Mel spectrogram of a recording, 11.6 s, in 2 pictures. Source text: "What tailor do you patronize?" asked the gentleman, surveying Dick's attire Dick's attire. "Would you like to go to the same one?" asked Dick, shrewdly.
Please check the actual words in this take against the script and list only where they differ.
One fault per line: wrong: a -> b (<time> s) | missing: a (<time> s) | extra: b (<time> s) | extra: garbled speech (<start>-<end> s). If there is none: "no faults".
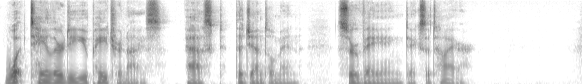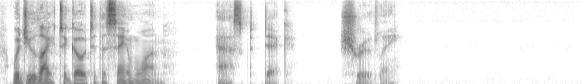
missing: Dick's attire (4.7 s)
